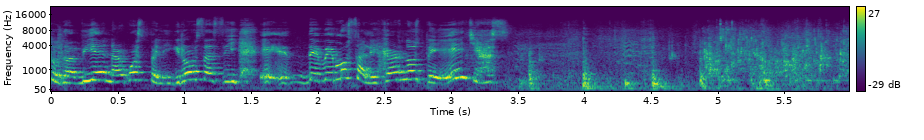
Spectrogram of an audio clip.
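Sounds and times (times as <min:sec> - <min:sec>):
speech: 0:00.2 - 0:01.9
oars rowing a small boat through water: 0:02.4 - 0:05.9.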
